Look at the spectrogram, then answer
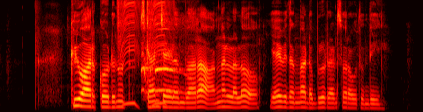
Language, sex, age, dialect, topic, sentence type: Telugu, male, 36-40, Southern, banking, question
